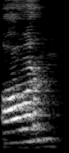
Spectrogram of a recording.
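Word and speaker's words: hour: आवर H silent, हावर नहीं होता, 1 हावर late नहीं, 1 आवर लेट, आवर का करो इसको आवर, तो ए साउंड है नहीं। हाइट, हाइट बोलते हो, हल्का एच साउंड है।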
